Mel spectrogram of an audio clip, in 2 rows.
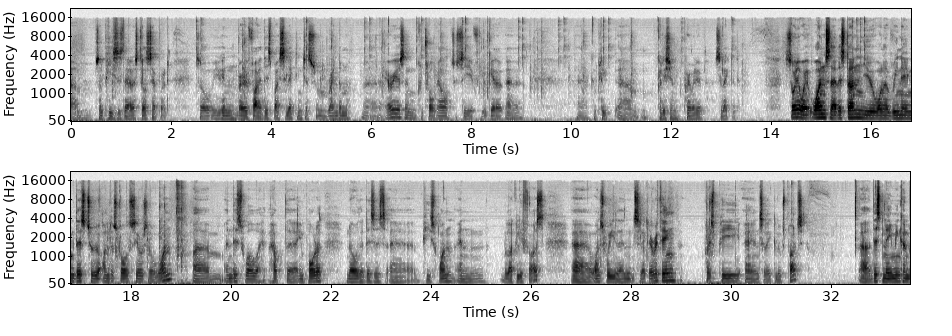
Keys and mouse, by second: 0.6 ctrl+l, 2.4-7.2 right drag, 3.3 ctrl+l, 5.0 ctrl+l, 6.0 ctrl+l, 7.2 ctrl+l, 8.1 ctrl+l, 9.2 ctrl+l, 10.0 ctrl+l, 10.9 ctrl+l, 12.6-14.1 drag, 15.5-17.6 drag, 18.1 0, 28.1 a, 28.2 a, 29.4 p.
